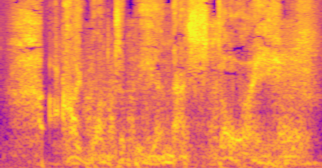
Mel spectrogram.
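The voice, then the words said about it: Echoey demonic possessed-child voice. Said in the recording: “Do the voice. ... With the echo. ... when he gets angry, he sounds like he's in The Exorcist.”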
